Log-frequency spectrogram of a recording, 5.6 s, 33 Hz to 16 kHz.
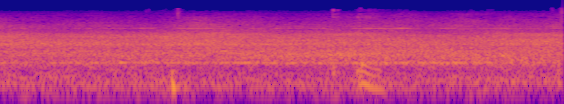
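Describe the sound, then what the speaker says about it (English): Virgin Atlantic Airbus A330-300 jet engines at Manchester Airport: a loud, steady broadband roar that stays constant throughout, with a faint whine and light wind buffeting, and no pauses. "Here we go, Virgin Atlantic A330 300."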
